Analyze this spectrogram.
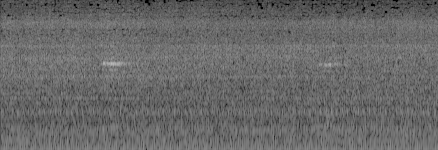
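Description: Generator engine running steadily, a constant low hum and drone with no change in level. Two brief high beeps sound over it, a few seconds apart.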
